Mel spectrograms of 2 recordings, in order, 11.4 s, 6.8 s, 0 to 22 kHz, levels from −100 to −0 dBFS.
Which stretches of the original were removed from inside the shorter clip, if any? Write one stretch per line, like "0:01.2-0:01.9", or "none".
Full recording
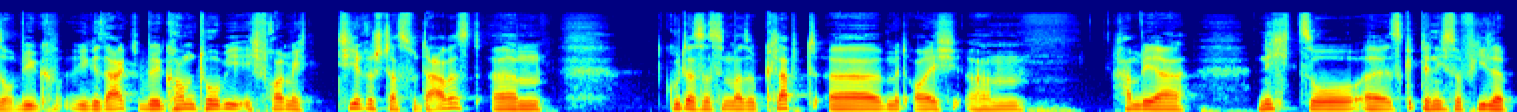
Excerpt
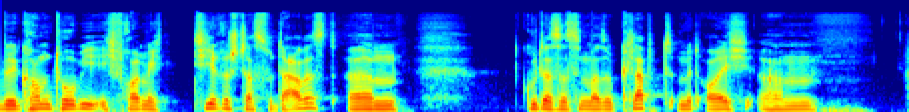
0:06.2-0:06.6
